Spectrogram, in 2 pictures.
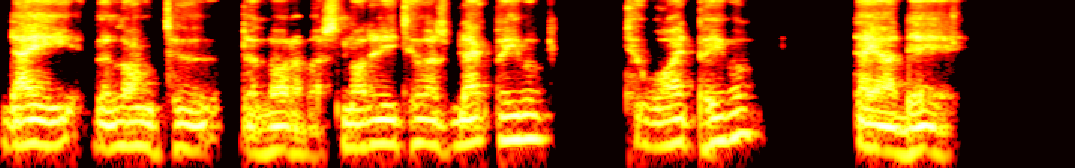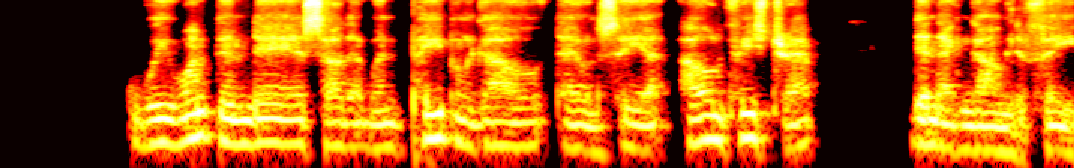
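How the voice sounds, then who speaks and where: A man's medium-pitched, dark, mellow, somewhat breathy voice at a fairly slow pace, with fairly even intonation and long, frequent pauses. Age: 70s. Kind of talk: Q&A at public lecture.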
